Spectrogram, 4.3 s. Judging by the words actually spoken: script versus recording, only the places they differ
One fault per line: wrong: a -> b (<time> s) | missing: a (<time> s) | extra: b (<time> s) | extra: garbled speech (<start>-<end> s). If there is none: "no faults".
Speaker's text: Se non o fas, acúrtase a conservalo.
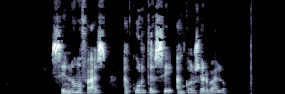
no faults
